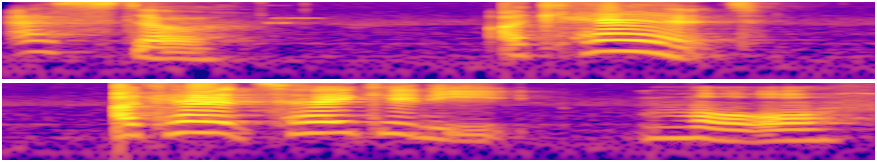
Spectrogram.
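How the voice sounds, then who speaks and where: A woman's voice: high-pitched, expressive, slow, vocal fry, bright, forceful tone, heavily acted. A woman reading the lines of a driven young woman who summons a dragon, in an earnest, dramatic way. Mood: distraught.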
